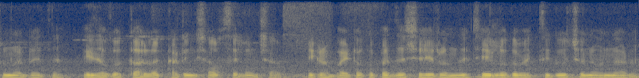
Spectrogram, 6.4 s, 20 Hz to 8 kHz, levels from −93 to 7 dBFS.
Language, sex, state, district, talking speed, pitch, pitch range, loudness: Telugu, male, Andhra Pradesh, Srikakulam, 180 wpm, 110 Hz, 110-115 Hz, -20 LUFS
